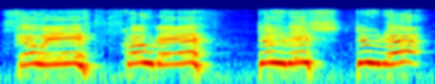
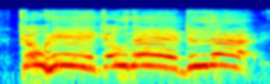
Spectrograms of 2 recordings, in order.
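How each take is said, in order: First: Very high whiny sheep mocking the orders; singsong the nagging orders sourly; old ewe mimicking wolves' nagging; complaining old ewe. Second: High, loud piglet squeak ordering; furious squeak. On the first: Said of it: "hoarse, complaining voice". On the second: Acted. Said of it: "he squeaked furiously at them".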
